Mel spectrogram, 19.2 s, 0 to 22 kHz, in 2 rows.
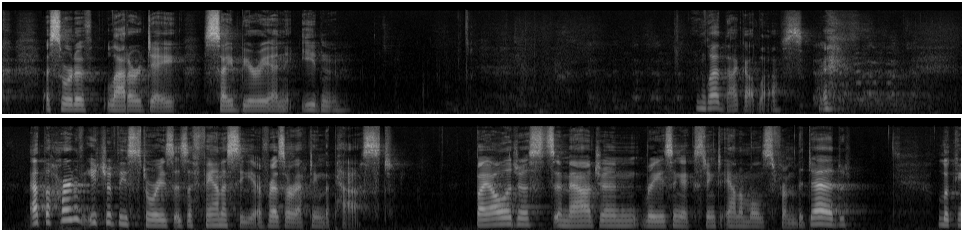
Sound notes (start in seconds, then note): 5.4 laughter; 8.1 chuckles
